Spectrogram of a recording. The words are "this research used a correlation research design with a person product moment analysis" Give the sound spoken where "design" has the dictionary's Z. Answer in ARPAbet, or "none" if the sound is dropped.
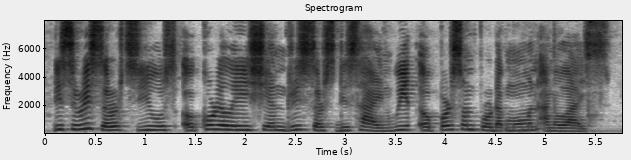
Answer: S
